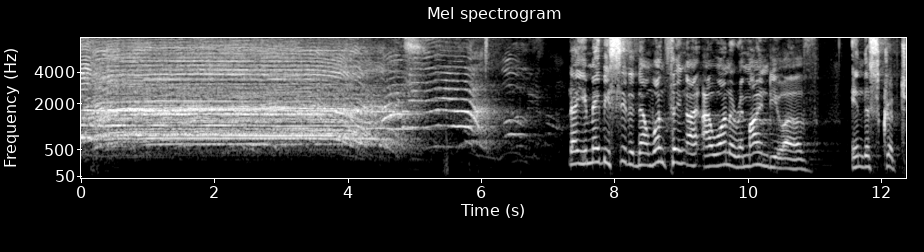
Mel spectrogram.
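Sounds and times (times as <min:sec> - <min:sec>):
church congregation shouting: 0:00.0 - 0:06.5
speech: 0:07.4 - 0:11.0, 0:11.6 - 0:12.3.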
